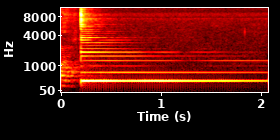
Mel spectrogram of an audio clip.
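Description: Steel-string acoustic guitar: a single note on the third string at the ninth fret (an E) is plucked a moment in and left to ring, slowly fading.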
